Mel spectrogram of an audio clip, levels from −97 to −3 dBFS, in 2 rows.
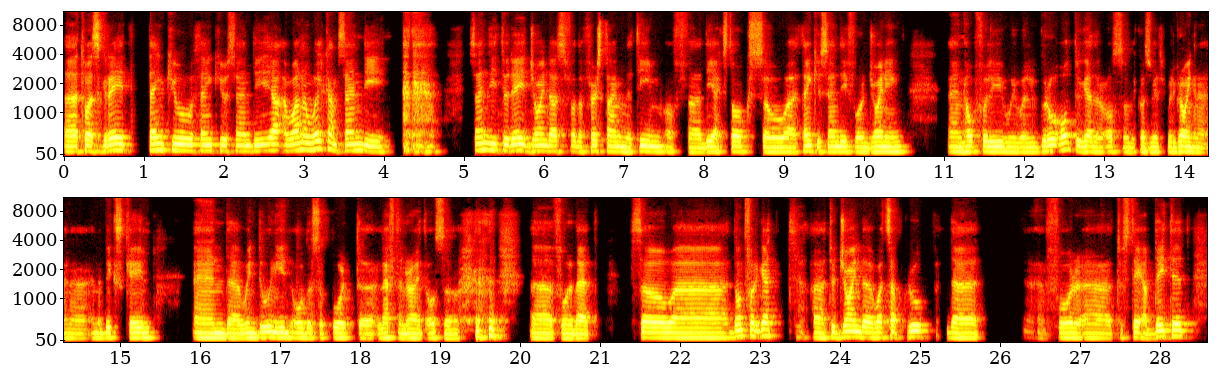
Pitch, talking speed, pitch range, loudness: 115 Hz, 185 wpm, 110-130 Hz, -19 LUFS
